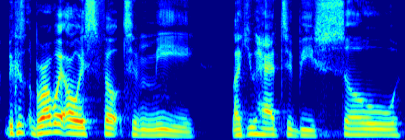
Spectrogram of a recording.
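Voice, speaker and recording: An easygoing man, a guest on a podcast, speaks at a middle pitch. He banters confidently and fills his talk with "um" and "you know". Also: a little slow, a little mellow. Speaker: guest, musical theater actor. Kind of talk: casual interview chat.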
